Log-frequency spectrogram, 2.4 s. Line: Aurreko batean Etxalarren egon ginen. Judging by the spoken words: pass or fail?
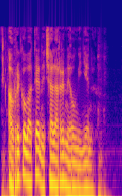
pass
